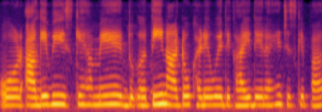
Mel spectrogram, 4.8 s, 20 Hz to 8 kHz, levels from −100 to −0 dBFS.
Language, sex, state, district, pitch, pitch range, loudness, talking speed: Hindi, female, Madhya Pradesh, Bhopal, 220 Hz, 215-235 Hz, -16 LUFS, 185 wpm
